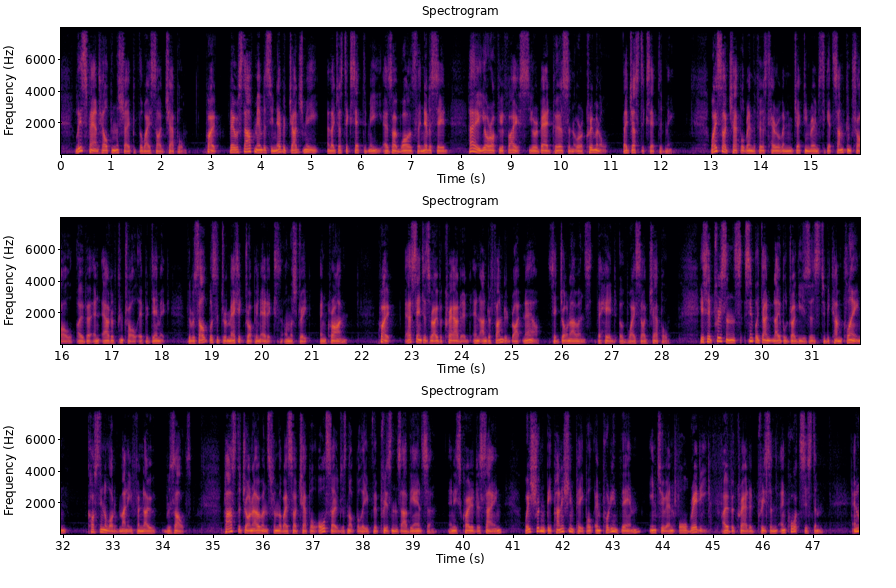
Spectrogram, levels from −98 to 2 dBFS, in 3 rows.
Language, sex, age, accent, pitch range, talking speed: English, male, 50-69, Australian, 110-140 Hz, 190 wpm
